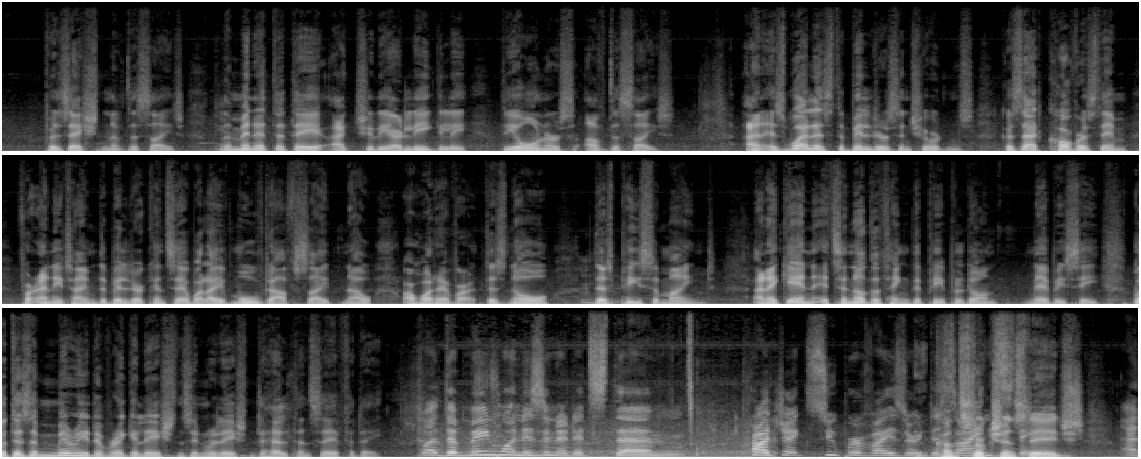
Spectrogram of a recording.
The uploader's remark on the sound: We caught up with him at Selfbuild Live Belfast.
